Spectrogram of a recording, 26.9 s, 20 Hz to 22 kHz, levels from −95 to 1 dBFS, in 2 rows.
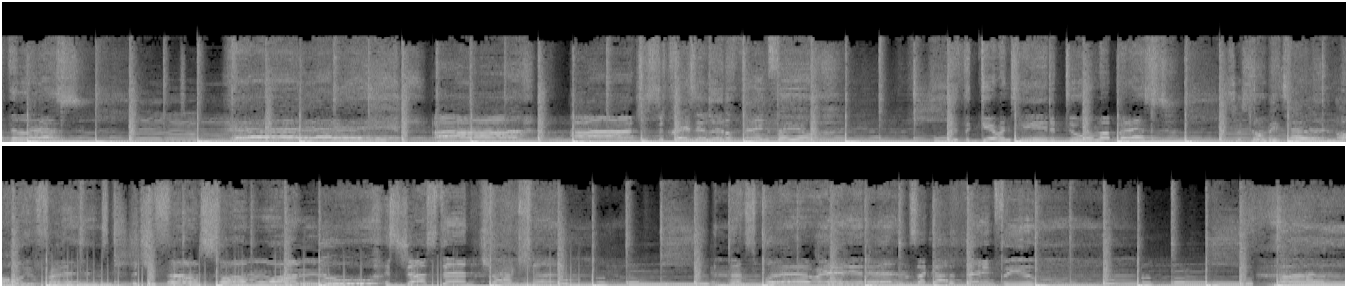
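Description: A train of clicks runs from 13.84 to 19.22 s: around fifty sharp, similar pops at an uneven pace near 8.4 per second, peaking roughly 10 dB above the sound, likely from interference by nearby equipment or a faulty connection injecting pulses.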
